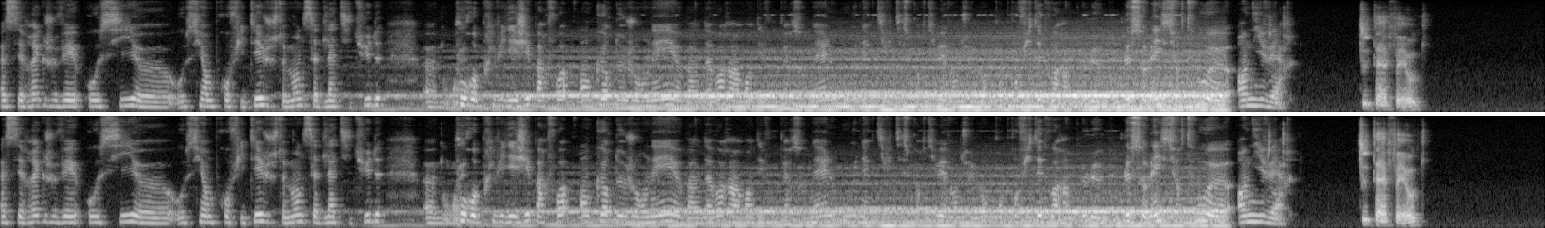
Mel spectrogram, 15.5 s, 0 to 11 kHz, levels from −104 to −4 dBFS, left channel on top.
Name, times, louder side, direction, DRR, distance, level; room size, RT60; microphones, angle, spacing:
voice 1, 0.0-12.9, equal, ahead, 0.5 m, -30 dB
sound 1, 3.8-12.3, left 7 dB, 75° left, 0.3 m, -21 dB
voice 2, 13.6-14.2, right 4 dB, 75° right, 0.5 m, -26 dB
2.4 x 2.2 x 2.3 m
head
